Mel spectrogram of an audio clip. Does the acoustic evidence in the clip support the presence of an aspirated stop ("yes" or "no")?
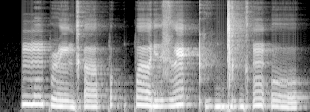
no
